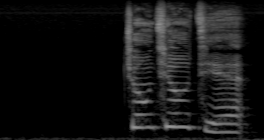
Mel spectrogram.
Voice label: "zhong1qiu1jie2", zhongwen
